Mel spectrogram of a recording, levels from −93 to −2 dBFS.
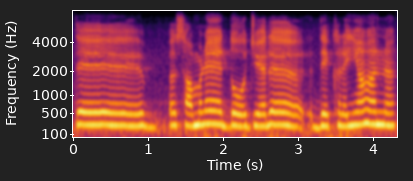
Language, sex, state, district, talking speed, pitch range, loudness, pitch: Punjabi, male, Punjab, Kapurthala, 110 wpm, 240-265 Hz, -12 LUFS, 250 Hz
